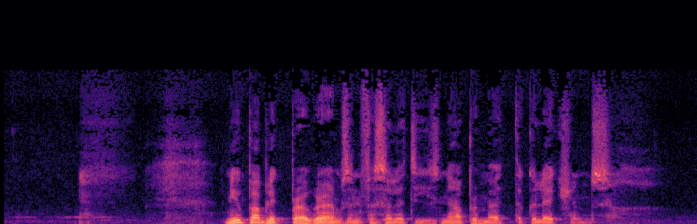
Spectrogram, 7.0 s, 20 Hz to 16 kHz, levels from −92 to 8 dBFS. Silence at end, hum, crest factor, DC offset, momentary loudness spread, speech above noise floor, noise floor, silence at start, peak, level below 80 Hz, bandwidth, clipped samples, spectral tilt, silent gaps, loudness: 0.85 s; none; 20 dB; under 0.1%; 26 LU; 40 dB; -59 dBFS; 0.8 s; -2 dBFS; -42 dBFS; 10.5 kHz; under 0.1%; -6.5 dB/octave; none; -19 LUFS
